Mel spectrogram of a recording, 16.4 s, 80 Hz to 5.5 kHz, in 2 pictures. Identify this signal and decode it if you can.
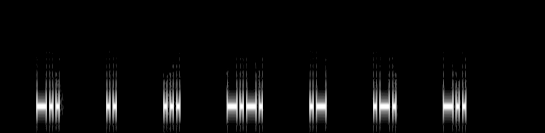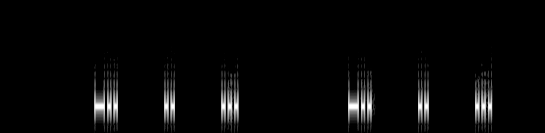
Morse code, heard as a keyed tone, about 25 wpm, spaced as for 10 wpm, 600 Hz. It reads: DISCARD DIS DIS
